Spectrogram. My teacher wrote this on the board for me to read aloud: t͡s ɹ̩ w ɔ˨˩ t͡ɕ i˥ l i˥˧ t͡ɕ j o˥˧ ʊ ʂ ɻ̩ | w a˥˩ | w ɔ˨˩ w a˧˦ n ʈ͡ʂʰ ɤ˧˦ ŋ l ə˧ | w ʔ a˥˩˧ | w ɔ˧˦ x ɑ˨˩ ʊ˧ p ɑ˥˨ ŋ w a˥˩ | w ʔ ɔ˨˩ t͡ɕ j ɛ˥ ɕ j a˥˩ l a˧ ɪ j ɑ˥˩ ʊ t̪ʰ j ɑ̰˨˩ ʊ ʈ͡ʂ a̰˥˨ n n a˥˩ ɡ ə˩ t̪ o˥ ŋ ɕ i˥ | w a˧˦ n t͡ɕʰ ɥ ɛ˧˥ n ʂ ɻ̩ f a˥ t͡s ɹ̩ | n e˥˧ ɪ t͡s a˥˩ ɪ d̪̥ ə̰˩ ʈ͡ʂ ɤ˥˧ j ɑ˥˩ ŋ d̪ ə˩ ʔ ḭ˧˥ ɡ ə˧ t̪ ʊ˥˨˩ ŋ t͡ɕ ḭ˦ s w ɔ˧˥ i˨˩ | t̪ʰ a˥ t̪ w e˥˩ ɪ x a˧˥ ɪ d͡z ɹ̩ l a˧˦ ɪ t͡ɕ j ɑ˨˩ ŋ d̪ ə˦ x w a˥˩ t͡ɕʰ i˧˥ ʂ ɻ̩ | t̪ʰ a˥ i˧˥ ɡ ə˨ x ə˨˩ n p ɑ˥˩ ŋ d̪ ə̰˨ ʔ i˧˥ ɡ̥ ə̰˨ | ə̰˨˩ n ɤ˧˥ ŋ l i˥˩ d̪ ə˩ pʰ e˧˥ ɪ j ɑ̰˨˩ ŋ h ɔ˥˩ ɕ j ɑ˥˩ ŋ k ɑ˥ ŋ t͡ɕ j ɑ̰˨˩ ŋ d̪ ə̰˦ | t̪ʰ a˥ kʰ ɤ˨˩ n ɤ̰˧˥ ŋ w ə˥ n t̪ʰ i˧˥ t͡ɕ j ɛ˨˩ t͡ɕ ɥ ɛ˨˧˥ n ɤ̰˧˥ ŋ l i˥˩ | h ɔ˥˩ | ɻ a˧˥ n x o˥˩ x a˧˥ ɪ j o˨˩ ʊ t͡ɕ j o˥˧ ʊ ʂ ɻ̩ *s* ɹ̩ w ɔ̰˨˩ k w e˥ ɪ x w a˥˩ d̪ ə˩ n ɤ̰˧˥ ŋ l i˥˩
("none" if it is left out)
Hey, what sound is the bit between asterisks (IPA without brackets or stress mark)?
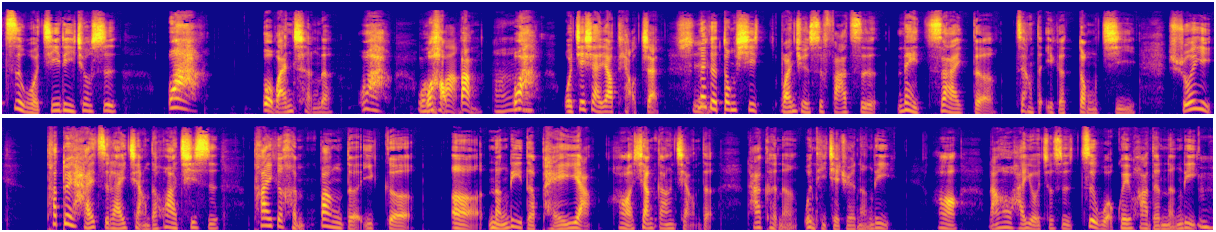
t͡s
